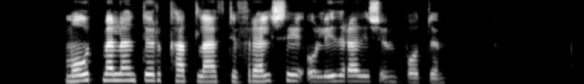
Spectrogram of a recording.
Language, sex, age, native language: Icelandic, female, 50-59, Icelandic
